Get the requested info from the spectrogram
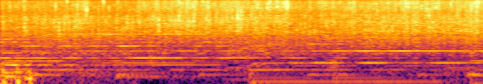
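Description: Chicken in thick masala sizzling steadily as it fries in a skillet, the gravy being cooked down until dry. Soft background music with held notes plays underneath.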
